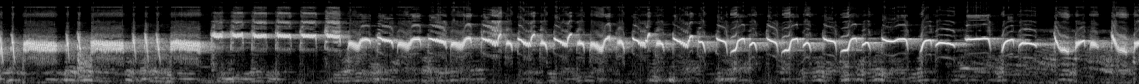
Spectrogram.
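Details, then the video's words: Hwamei singing loudly, used for training songbirds: after a few rough buzzy notes, a long fast run of clear whistled slurred notes rising and falling, rapidly repeated and varied. "Wambi HWAMEI gacor!!"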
